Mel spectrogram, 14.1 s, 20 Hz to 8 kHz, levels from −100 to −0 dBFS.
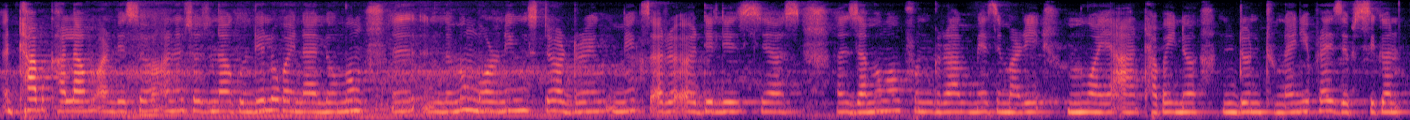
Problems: low volume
